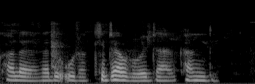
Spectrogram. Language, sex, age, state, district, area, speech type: Manipuri, female, 30-45, Manipur, Imphal East, rural, spontaneous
